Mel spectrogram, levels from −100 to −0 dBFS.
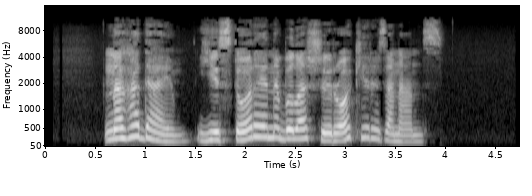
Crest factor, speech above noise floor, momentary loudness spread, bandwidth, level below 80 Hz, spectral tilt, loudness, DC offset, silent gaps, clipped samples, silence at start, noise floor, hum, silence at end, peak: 20 dB; 53 dB; 13 LU; 11.5 kHz; -78 dBFS; -3 dB/octave; -20 LUFS; under 0.1%; none; under 0.1%; 0.6 s; -74 dBFS; none; 0.8 s; -2 dBFS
